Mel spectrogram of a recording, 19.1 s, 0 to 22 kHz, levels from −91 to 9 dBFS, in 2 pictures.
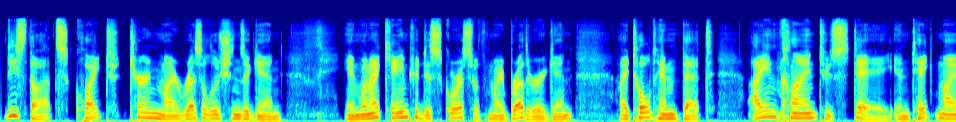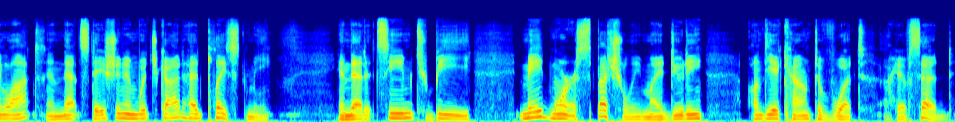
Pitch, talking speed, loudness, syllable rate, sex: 130 Hz, 180 wpm, -20 LUFS, 4.9 syllables/s, male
